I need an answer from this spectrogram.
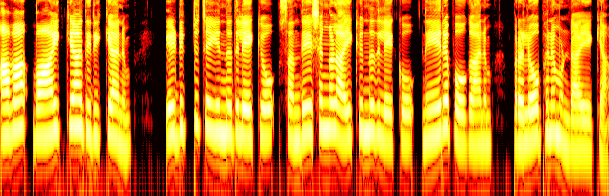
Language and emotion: Malayalam, neutral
